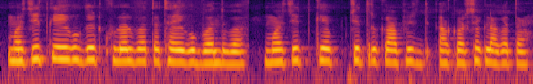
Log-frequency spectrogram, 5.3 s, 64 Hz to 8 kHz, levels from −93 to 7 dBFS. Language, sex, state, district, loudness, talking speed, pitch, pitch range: Bhojpuri, female, Bihar, Gopalganj, -15 LUFS, 180 wpm, 235 Hz, 220-245 Hz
